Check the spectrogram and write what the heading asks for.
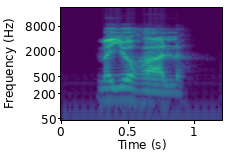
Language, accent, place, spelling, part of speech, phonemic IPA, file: French, France, Lyon, maïoral, adjective, /ma.jɔ.ʁal/, LL-Q150 (fra)-maïoral.wav
- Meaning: mayoral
